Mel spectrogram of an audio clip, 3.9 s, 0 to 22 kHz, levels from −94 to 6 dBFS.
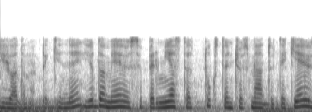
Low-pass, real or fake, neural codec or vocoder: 5.4 kHz; fake; codec, 16 kHz, 4 kbps, FunCodec, trained on Chinese and English, 50 frames a second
